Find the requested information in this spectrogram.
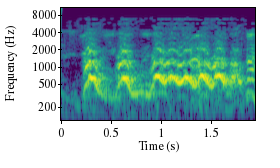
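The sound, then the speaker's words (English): A dog yelps and whines as it runs off after a calf, a loud, continuous run of high, wavering cries that rise and fall for about two seconds, heard alone. “look at that dog go”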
